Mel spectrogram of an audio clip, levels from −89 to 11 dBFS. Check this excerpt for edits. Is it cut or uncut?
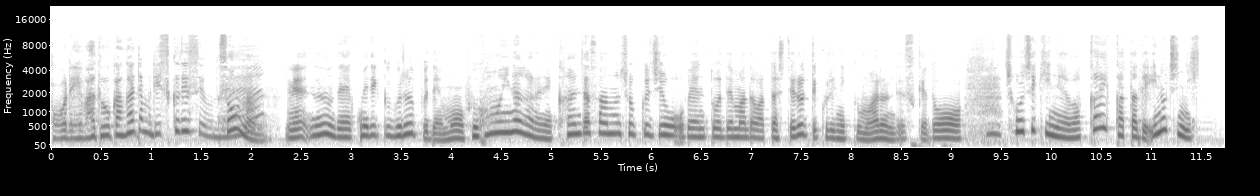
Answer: cut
